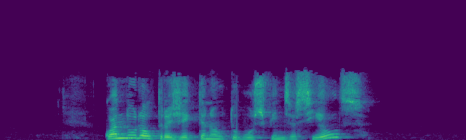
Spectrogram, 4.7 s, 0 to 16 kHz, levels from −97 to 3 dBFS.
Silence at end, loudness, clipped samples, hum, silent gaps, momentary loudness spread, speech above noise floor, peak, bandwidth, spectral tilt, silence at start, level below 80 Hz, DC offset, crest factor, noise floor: 1.05 s; -32 LUFS; under 0.1%; none; none; 9 LU; 58 dB; -14 dBFS; 8.4 kHz; -4 dB/octave; 1.05 s; -72 dBFS; under 0.1%; 20 dB; -89 dBFS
